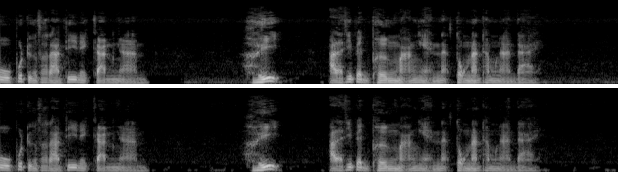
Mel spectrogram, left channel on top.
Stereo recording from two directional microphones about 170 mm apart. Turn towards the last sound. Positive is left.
turn(degrees=15)  # may be behind; listen again after turning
